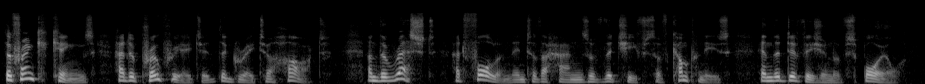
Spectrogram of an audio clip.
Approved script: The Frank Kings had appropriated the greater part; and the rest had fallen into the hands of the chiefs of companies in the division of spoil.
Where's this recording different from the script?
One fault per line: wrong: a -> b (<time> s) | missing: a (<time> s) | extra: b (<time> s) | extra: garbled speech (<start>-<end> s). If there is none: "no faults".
wrong: part -> heart (2.7 s)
